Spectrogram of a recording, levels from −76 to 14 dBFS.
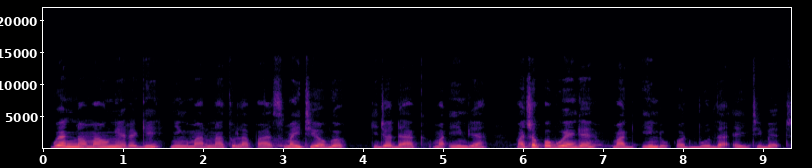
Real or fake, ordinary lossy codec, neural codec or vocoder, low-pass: real; AAC, 48 kbps; none; 14.4 kHz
